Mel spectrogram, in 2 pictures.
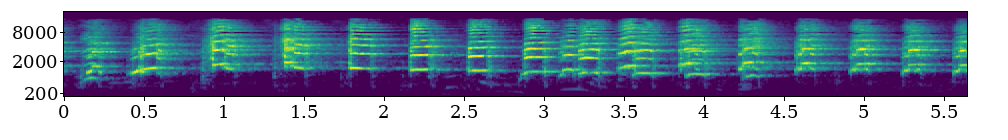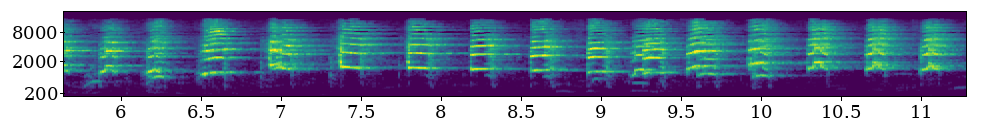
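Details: A red-legged seriema's territorial call, used to defend its territory: a long, sustained chain of around thirty rhythmic, harsh yelps at close to three per second, evenly spaced and loud, without accompanying noise.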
